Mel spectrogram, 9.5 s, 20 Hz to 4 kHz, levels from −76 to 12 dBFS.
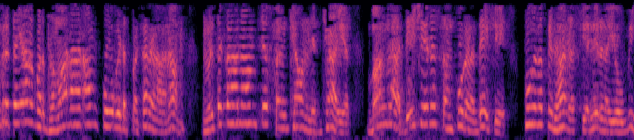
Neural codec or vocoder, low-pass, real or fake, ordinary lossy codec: codec, 16 kHz, 2 kbps, FreqCodec, smaller model; 3.6 kHz; fake; MP3, 16 kbps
